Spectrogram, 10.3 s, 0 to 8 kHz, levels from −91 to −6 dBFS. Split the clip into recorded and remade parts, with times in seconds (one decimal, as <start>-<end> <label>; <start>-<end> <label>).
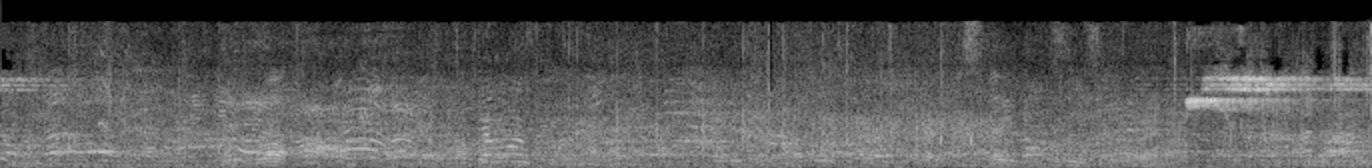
0.0-8.5 recorded; 8.5-10.3 remade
